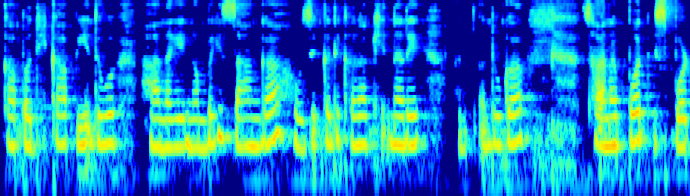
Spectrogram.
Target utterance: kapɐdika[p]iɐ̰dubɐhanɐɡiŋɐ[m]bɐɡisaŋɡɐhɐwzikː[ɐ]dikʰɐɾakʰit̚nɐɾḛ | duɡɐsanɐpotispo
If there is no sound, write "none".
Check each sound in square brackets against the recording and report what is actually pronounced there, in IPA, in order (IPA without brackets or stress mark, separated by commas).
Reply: p, m, ɐ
